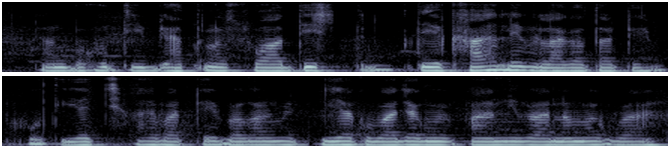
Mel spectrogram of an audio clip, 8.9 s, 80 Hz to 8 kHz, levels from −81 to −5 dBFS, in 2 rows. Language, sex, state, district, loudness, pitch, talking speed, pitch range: Bhojpuri, male, Uttar Pradesh, Deoria, -32 LUFS, 140 Hz, 115 wpm, 135-150 Hz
